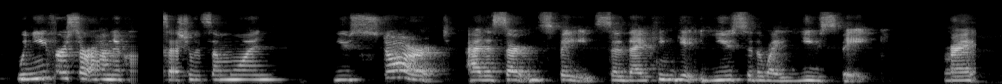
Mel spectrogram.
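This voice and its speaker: Speaking with a Southern US accent, a woman uses a fairly high pitch. Her pace is very slow. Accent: Southern American English. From US South, Georgia. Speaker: online English tutor. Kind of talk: casual chat.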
